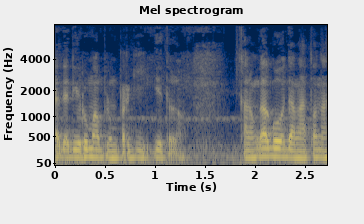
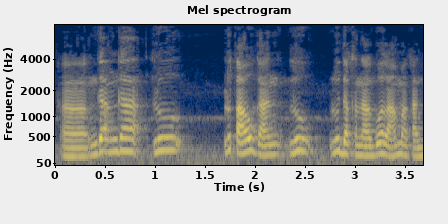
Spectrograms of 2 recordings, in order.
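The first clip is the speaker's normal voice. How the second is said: mock shouted protest, pitched up; retold shouting; 5 semitones higher than usual. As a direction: yell your denial at the neighbour. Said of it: "kayak teriak gitu sambil".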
